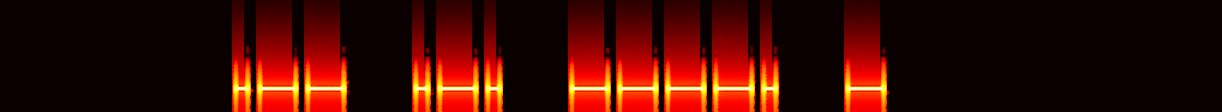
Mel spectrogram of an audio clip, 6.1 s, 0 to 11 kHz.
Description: Morse code, heard as a keyed tone, about 20 wpm, spaced as for 14 wpm, 700 Hz. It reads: WR9T
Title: 213 Lesson 34g - Number 8 - Call Signs 20wpm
